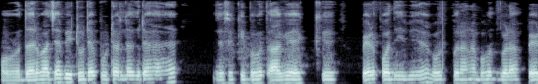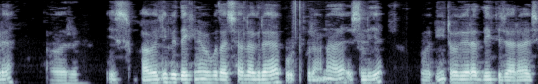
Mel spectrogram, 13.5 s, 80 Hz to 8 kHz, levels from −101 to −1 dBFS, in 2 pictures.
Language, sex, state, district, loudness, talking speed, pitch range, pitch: Hindi, male, Bihar, Jahanabad, -17 LUFS, 200 wpm, 115-125 Hz, 120 Hz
